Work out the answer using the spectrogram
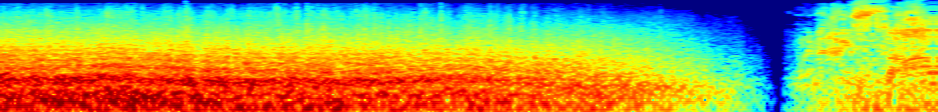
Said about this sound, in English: Shuttle lift off like that, my heart started beating faster as that fire shot out of the thrusters.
